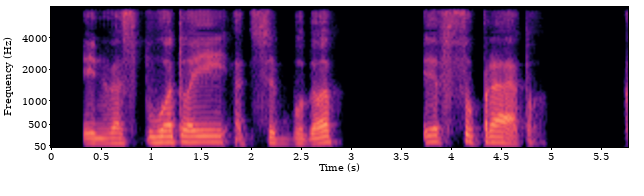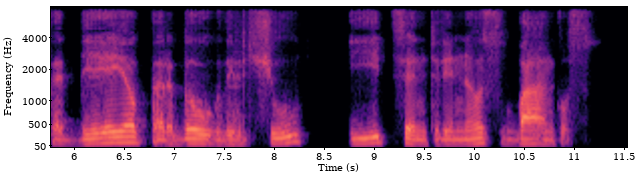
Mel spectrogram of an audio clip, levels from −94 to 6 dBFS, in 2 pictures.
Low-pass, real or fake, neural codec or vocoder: 7.2 kHz; fake; codec, 16 kHz, 1.1 kbps, Voila-Tokenizer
